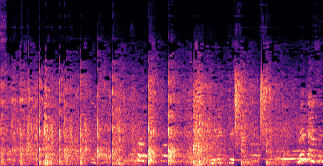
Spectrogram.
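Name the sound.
gunshots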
